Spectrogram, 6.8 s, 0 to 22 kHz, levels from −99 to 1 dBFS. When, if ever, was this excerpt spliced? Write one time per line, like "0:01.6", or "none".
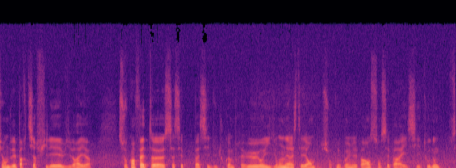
0:02.8
0:05.0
